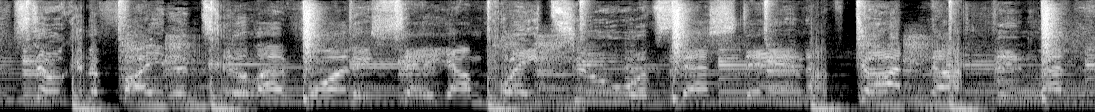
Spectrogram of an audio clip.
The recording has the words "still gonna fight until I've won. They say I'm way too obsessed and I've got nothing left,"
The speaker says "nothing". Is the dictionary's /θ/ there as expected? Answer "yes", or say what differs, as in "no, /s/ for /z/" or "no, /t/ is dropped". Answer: yes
